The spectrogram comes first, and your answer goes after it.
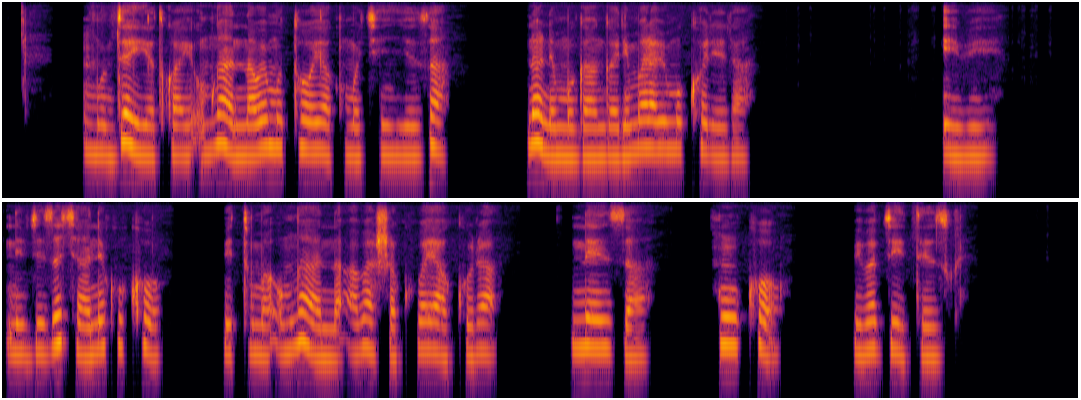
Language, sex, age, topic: Kinyarwanda, female, 18-24, health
